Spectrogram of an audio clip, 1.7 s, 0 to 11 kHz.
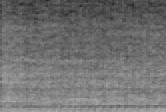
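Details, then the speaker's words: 1985 Honda TRX250 ATV being ridden: the single putters with a fast, even, slightly lumpy beat that never climbs in pitch. It runs rich and won't wind up; owner suspects the choke isn't coming off. "Yeah, you guys hear the it's a little rich. It's not winding up."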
